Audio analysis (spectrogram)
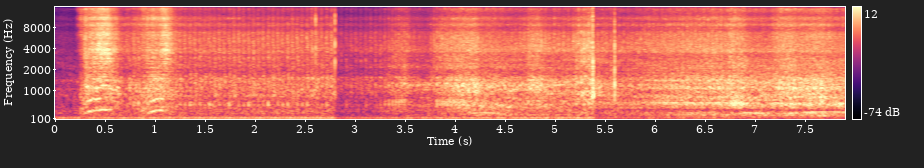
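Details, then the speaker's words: Mitsubishi Canter 110 PS diesel minibus van, factory-standard, about 3,000 km, recently bought second-hand: dull, muffled, flat and rough clatter at idle, then revving and settling; owner wants it smoother, so valves and nozzles get set. "mobil nya baru dapat second dan suaranya itu kurang enak kurang pas masih"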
